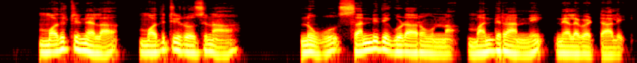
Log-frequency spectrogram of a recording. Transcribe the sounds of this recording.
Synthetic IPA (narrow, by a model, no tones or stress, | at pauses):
mɔd̪ɐʈinɛlɐ̰ | mɔd̪ɐʈiɾo̞ːd͡ʒunɐ | nuʋːusɐnːid̪iɡuɽaːɾɐmunːɐmɐnd̪iɾaːnːinilɐbɛʈːa̰ːli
